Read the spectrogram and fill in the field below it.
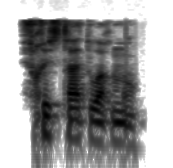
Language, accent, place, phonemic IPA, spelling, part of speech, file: French, France, Lyon, /fʁys.tʁa.twaʁ.mɑ̃/, frustratoirement, adverb, LL-Q150 (fra)-frustratoirement.wav
- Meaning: vexatiously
